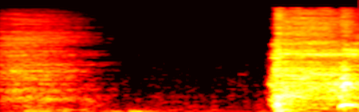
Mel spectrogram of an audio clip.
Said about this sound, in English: God, I keep coughing too. I hate bronchitis.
